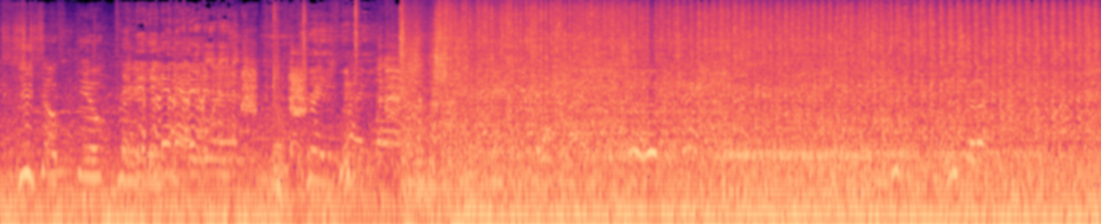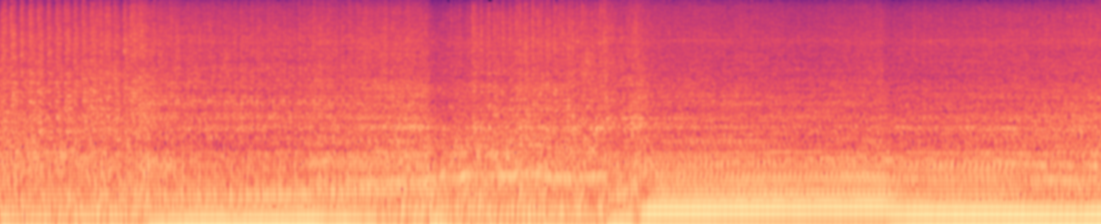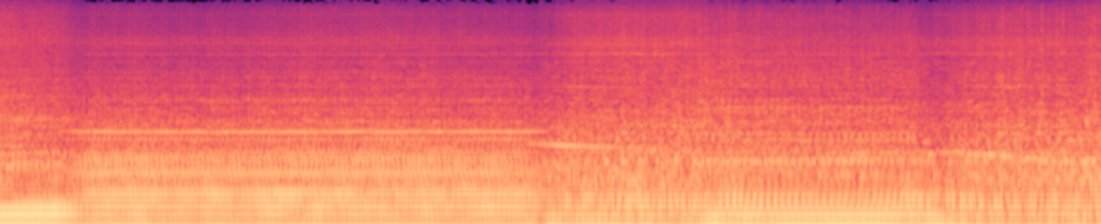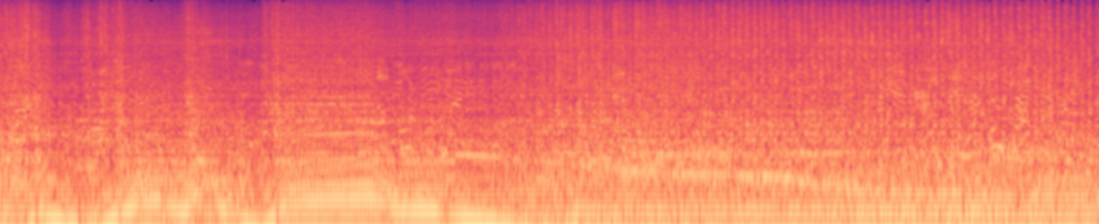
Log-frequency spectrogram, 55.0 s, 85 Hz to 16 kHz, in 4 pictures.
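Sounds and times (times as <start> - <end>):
different steady engine: 0.0 - 55.0
large truck engine: 0.0 - 55.0.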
